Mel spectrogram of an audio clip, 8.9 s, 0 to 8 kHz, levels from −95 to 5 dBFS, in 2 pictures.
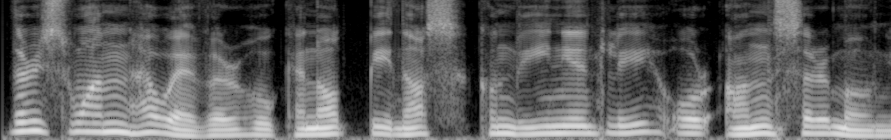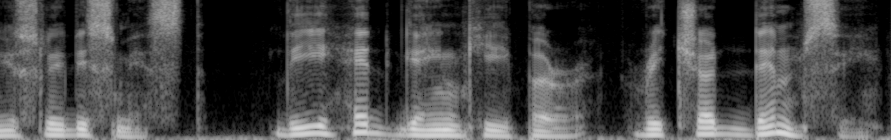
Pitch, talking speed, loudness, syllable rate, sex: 130 Hz, 110 wpm, -16 LUFS, 4.5 syllables/s, male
